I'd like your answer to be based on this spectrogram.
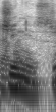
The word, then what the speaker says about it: Genius: Ee, bağımsız Sanat İnisiyatifi Akademi Genius diye okunuyor Genius.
